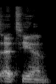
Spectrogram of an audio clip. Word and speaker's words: Etienne: you to i need you to uh to pronounce that's travis etienne okay so travis etienne uh ramifications for both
